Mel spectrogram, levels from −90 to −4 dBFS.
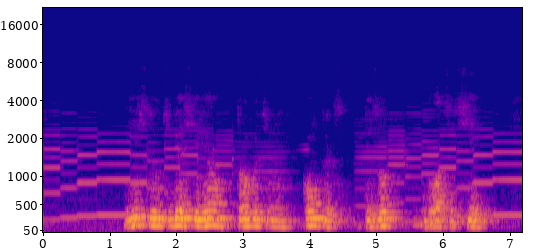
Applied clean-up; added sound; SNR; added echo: none; Wind instrument, woodwind instrument; 20 dB; reverberation time 0.9 s.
